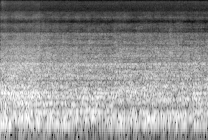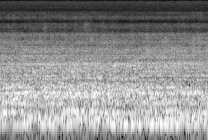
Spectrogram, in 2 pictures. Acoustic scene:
elevator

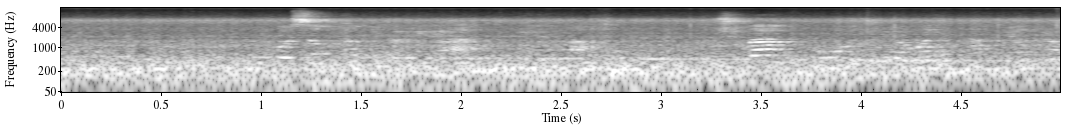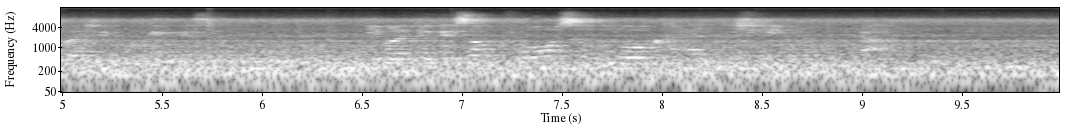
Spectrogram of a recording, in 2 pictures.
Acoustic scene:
subway train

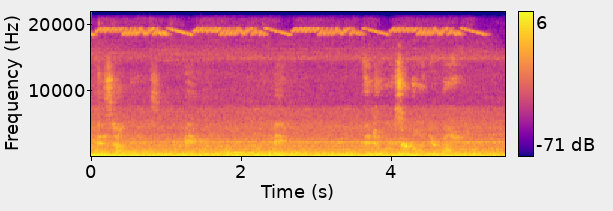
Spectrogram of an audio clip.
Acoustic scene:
subway train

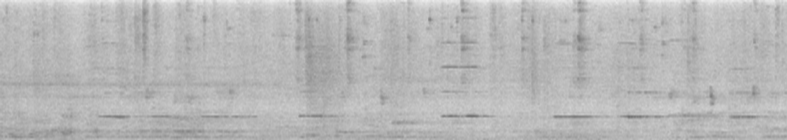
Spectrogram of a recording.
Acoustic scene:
subway station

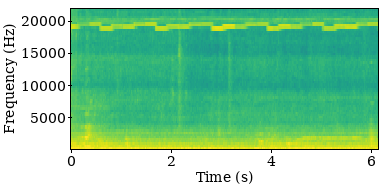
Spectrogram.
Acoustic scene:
cafe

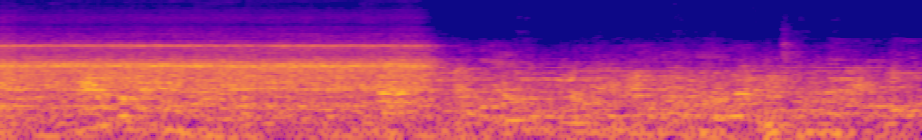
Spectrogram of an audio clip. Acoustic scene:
cafe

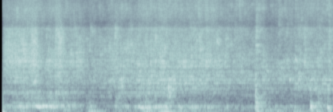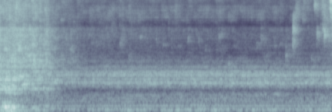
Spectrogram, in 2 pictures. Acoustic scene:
restroom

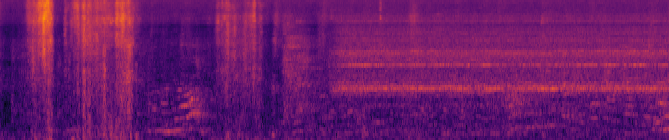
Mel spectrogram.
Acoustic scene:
crowded indoor space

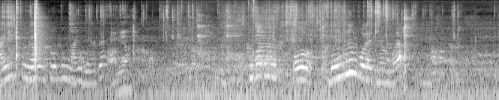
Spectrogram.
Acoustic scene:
restaurant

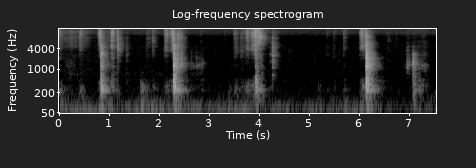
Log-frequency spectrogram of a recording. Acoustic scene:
kitchen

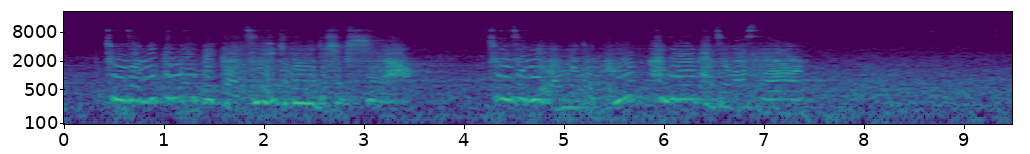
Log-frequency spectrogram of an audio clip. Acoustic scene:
subway station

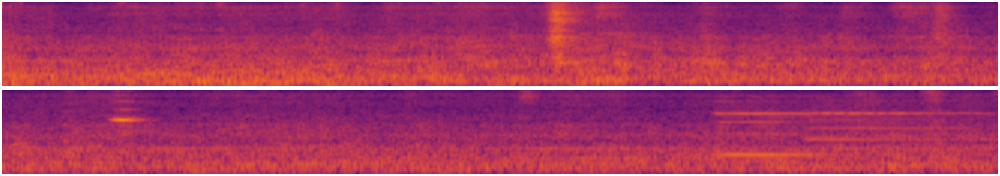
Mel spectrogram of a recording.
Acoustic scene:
bus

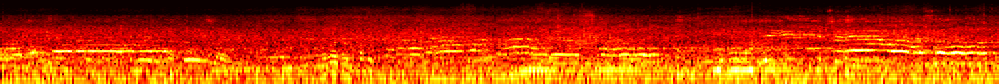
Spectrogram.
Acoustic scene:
street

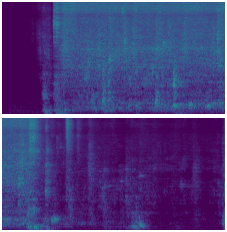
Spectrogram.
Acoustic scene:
restroom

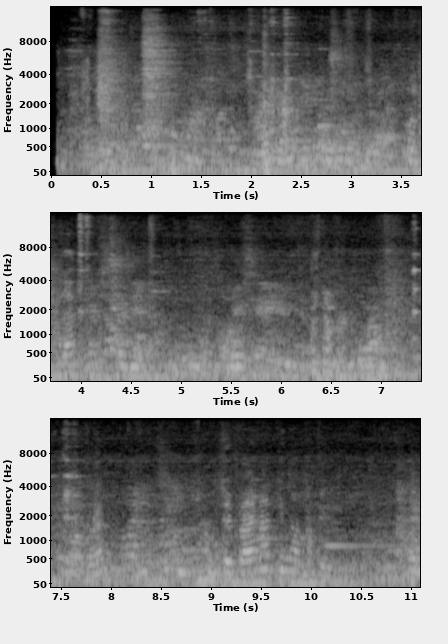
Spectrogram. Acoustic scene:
restaurant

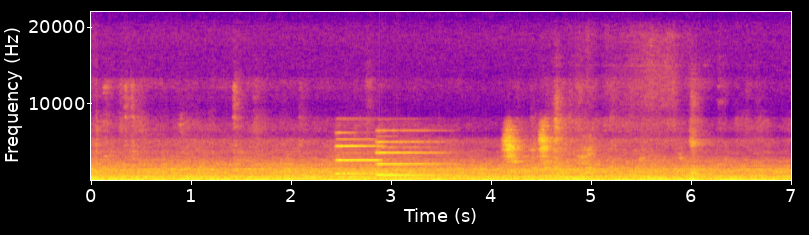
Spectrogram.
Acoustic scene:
elevator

